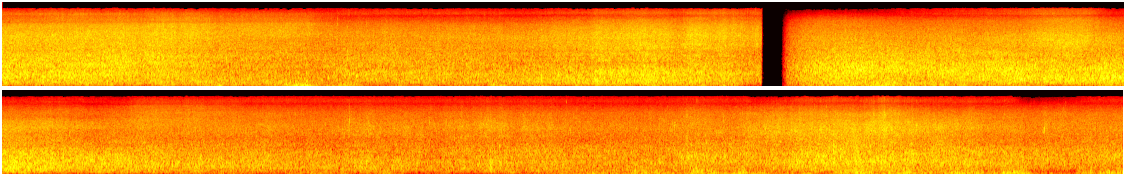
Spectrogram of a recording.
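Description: Sea waves breaking and washing over a rocky shoreline, surging and easing, with wind buffeting the microphone. The sound cuts out completely for a moment about eight seconds in.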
